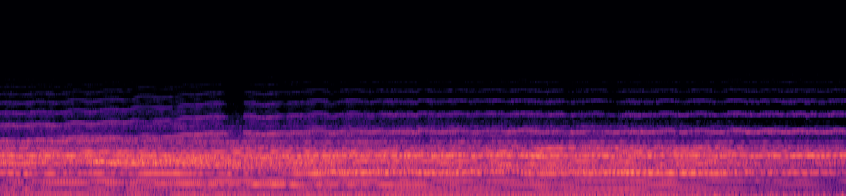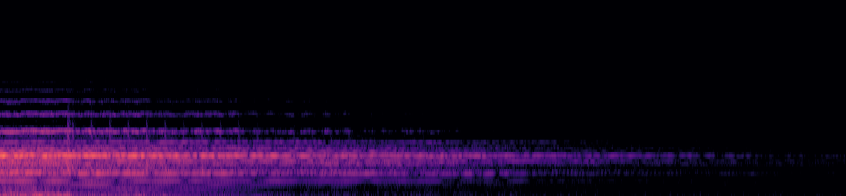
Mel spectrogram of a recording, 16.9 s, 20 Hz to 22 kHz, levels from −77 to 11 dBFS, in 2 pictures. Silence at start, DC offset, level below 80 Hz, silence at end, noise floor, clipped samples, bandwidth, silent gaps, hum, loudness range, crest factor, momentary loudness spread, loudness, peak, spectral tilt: 0 s; under 0.1%; -38 dBFS; 3.65 s; -71 dBFS; under 0.1%; 4.9 kHz; none; none; 17 LU; 16 dB; 17 LU; -20 LUFS; -6 dBFS; -10.5 dB/octave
